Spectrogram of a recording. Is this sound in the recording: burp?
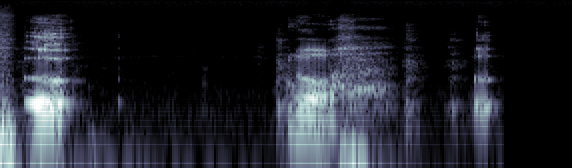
yes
